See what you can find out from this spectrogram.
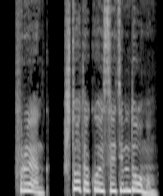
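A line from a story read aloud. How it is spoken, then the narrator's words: Shouting. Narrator (Russian): закричала Мэриголд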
